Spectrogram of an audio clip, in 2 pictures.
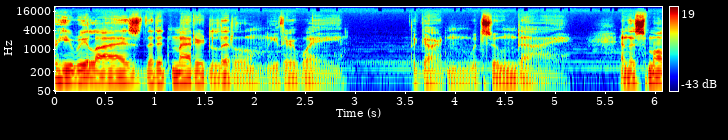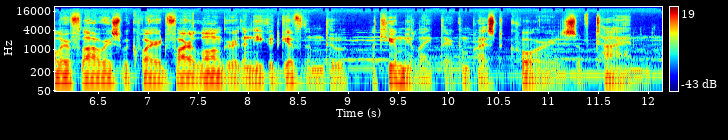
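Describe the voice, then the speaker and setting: A man reading literary fiction as a narrator, in a measured, deliberate and solemn dramatic style. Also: a bass voice. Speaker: narrator, short story reader. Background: background music.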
